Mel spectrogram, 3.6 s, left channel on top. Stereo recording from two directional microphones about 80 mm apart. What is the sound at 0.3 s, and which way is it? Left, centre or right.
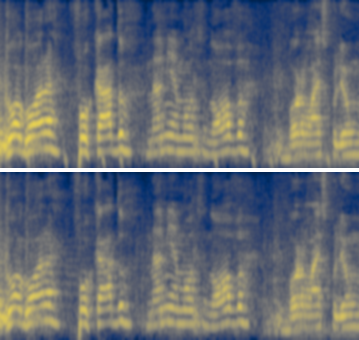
Speech, left.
